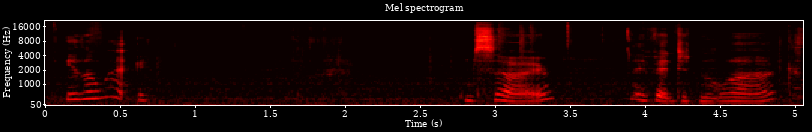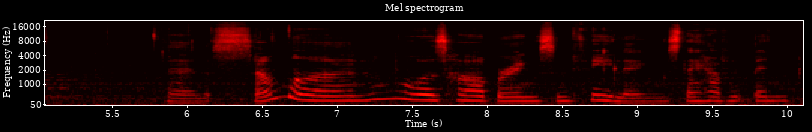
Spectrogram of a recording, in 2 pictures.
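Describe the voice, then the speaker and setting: A woman's voice: on the high side, warm tone, a little hiss or hum. A British woman playing a smug, scheming supervillain in an audio roleplay, taunting her nemesis with a theatrical, drawling delivery that dips toward whispers. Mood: gloating, flirtatious. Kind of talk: scripted villain monologue roleplay, spoken to the listener.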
